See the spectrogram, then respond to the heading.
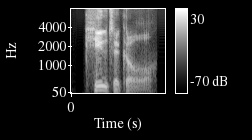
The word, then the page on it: cuticle: British English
